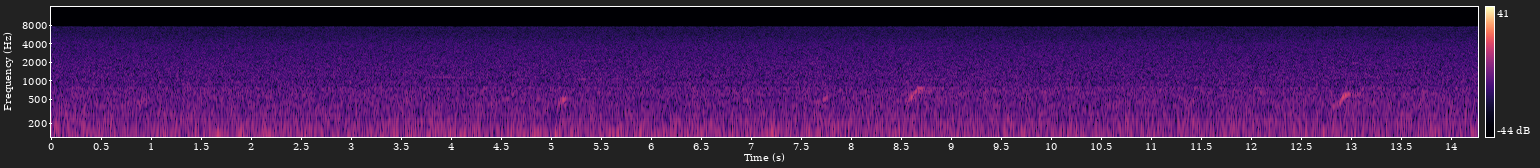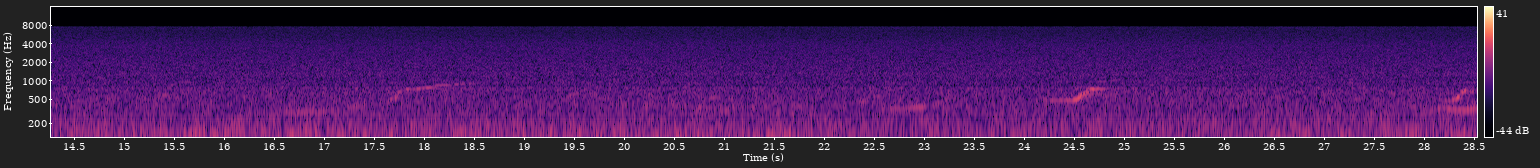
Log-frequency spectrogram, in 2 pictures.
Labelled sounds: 18.0	18.3	humpback whale, 0.80 to 0.90 kHz

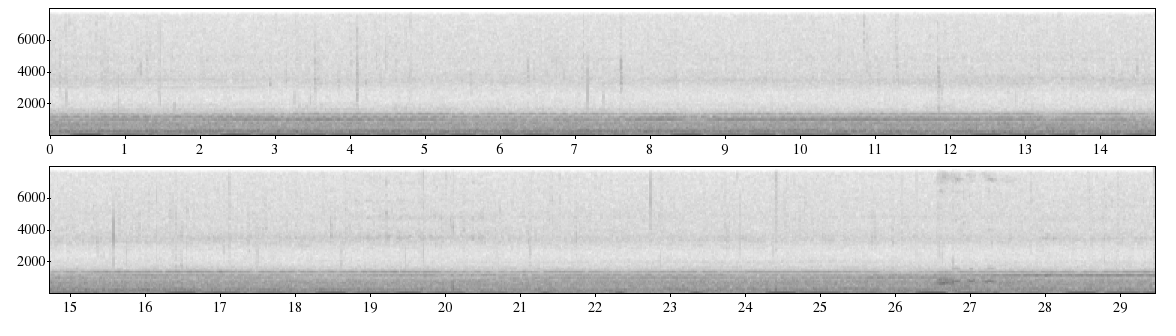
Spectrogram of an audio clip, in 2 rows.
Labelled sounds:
26.5	27.6	killer whale, southern resident, J pod, 6.0 to 8.0 kHz

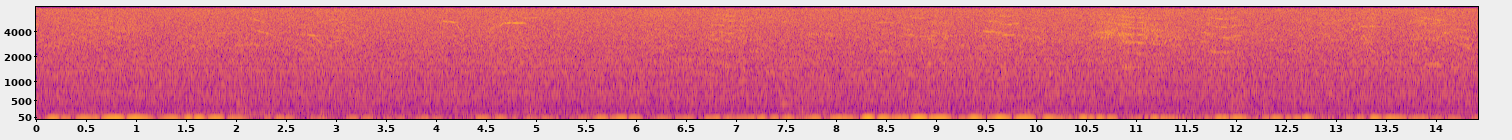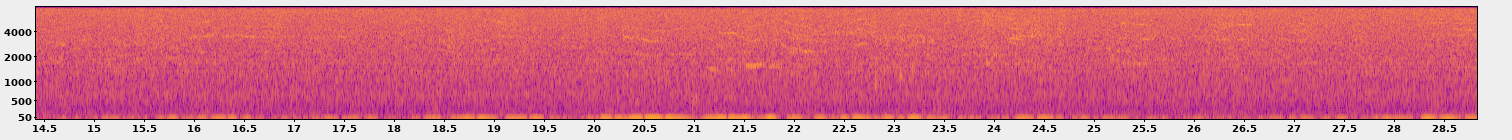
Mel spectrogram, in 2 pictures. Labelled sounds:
2.6	2.8	Pacific white-sided dolphin, 3.5 to 3.9 kHz
4.6	4.9	Pacific white-sided dolphin, 4.9 to 5.2 kHz
8.4	8.6	Pacific white-sided dolphin, 5.0 to 5.3 kHz
10.5	11.1	Pacific white-sided dolphin, 2.9 to 4.1 kHz
11.7	12.0	Pacific white-sided dolphin, 2.2 to 2.4 kHz
13.8	14.1	Pacific white-sided dolphin, 1.4 to 1.7 kHz
15.9	16.2	Pacific white-sided dolphin, 3.2 to 3.8 kHz
20.4	21.5	Pacific white-sided dolphin, 2.0 to 4.2 kHz
21.9	22.2	Pacific white-sided dolphin, 2.2 to 2.6 kHz
22.8	23.0	Pacific white-sided dolphin, 3.2 to 3.6 kHz
24.1	24.5	Pacific white-sided dolphin, 3.2 to 3.9 kHz
25.3	25.6	Pacific white-sided dolphin, 3.2 to 5.2 kHz
26.4	26.7	Pacific white-sided dolphin, 4.8 to 4.9 kHz

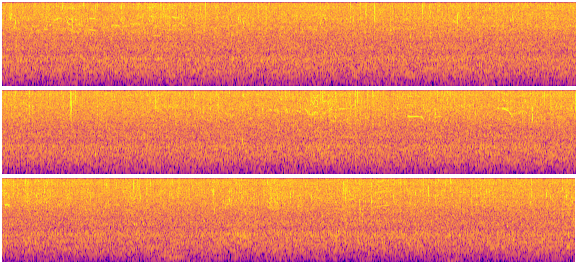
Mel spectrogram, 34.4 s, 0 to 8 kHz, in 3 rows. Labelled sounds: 2.5	2.8	Pacific white-sided dolphin, 3.6 to 3.9 kHz
18.2	18.5	Pacific white-sided dolphin, 4.2 to 4.3 kHz
19.6	20.0	Pacific white-sided dolphin, 2.8 to 3.3 kHz
30.4	30.7	Pacific white-sided dolphin, 2.9 to 3.2 kHz

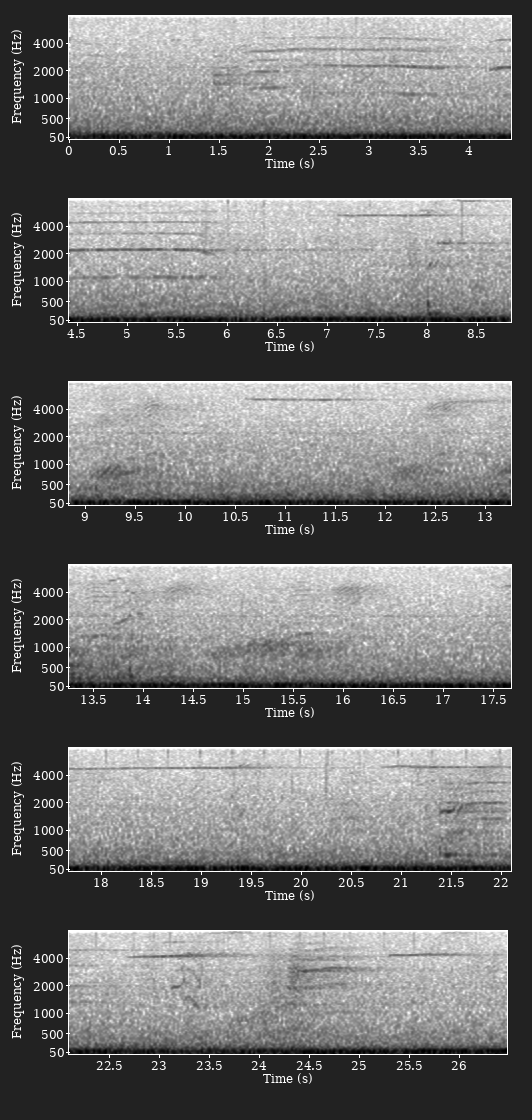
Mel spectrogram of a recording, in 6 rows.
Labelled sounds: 4.1	5.9	killer whale, 1.1 to 4.5 kHz
7.0	8.8	killer whale, 4.6 to 7.9 kHz
12.3	13.1	killer whale, 3.2 to 5.0 kHz
14.9	15.8	killer whale, 0.78 to 1.8 kHz
22.6	26.4	killer whale, 0.64 to 8.0 kHz

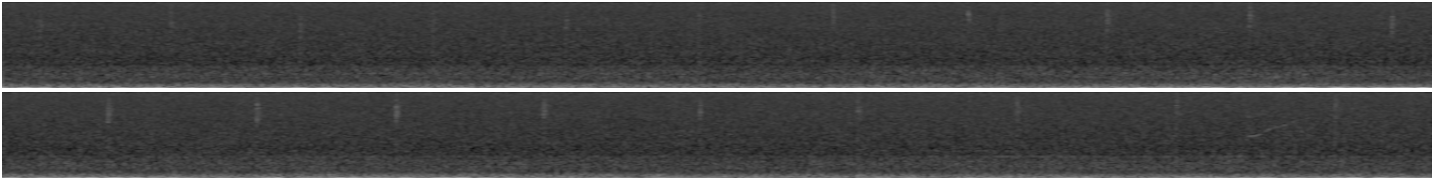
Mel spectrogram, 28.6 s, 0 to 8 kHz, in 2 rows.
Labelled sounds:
26.9	27.2	killer whale, 1.9 to 2.4 kHz

